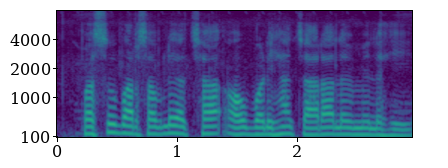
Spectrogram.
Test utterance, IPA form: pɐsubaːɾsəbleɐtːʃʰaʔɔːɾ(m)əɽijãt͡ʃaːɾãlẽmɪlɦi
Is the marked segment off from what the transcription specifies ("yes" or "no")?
yes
